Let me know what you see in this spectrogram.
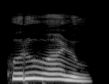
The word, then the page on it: ಕರ್ವಾಳೆ: karvāḷe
